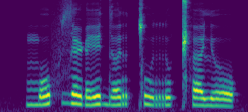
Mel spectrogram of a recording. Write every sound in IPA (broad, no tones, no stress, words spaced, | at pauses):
mof zeɽe dər ǀuruǁʰɜlʲo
